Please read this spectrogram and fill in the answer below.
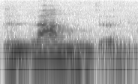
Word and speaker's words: London: in london london yes the o once again is pronounced like the letter u like in my month so london yes and um is john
